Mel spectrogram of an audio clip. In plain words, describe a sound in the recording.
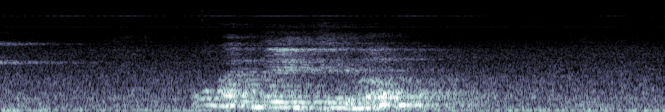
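A man speaks briefly into a microphone in a large echoing hall.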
